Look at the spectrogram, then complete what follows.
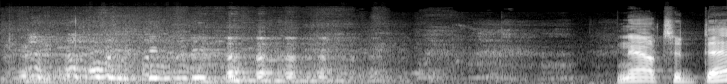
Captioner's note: laughter from audience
